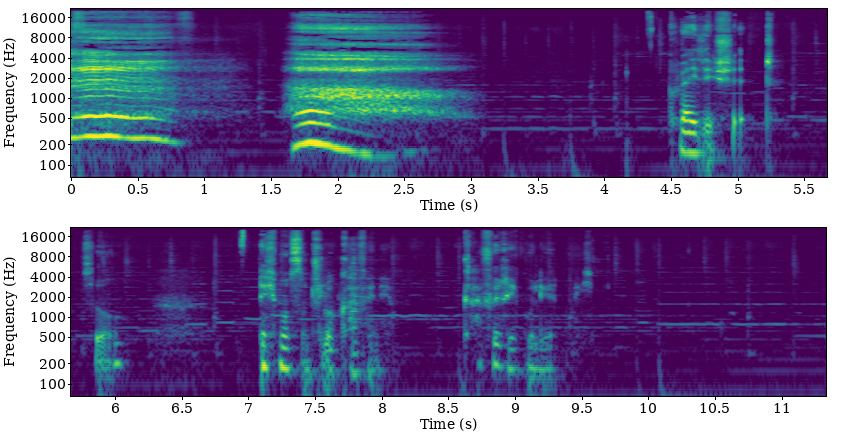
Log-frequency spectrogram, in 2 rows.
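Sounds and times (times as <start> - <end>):
person taking a deep breath with voiced sighs: 0.0 - 3.2, 6.3 - 6.8
speech: 4.6 - 6.2, 7.1 - 9.6.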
